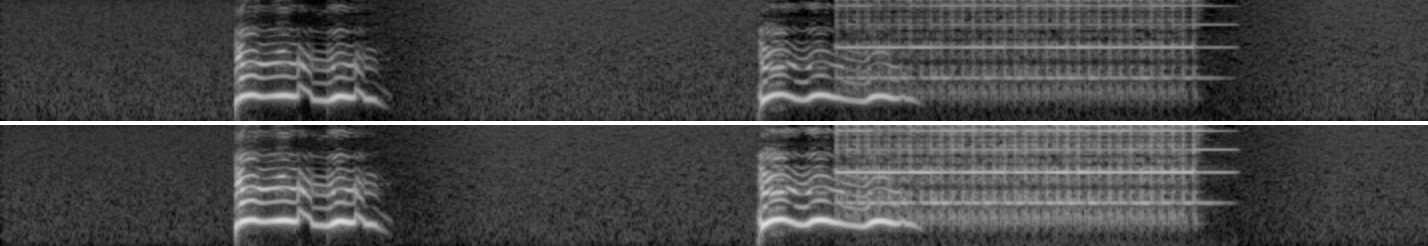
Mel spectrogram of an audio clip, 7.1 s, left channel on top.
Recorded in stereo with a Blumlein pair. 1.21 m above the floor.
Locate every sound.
1.2 s a dog barking: 20° right; by 4.6 s 25° right
4.2 s a phone ringing: 60° right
